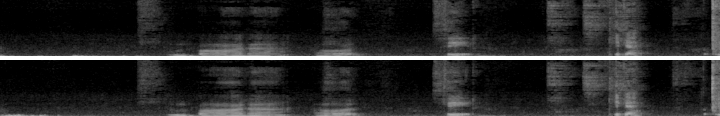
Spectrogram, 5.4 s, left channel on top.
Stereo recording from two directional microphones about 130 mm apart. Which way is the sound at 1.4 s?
40° right (ahead or behind).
